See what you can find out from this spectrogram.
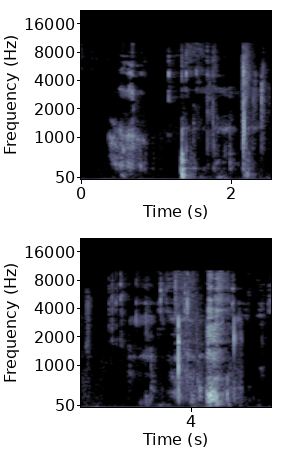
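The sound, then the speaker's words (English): Someone takes a drink of water: a few wet gulps and swallowing sounds mixed with clicks and a sharp clatter, all without speech. “I'm going to get a quick drink of water here.”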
